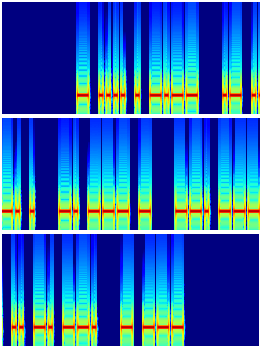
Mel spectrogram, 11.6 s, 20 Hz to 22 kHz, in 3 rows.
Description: Morse code, heard as a keyed tone, about 22 wpm, 700 Hz. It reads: THEY ARE NOT GOING TO
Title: Sets of 5 Words Encore2 22wpm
